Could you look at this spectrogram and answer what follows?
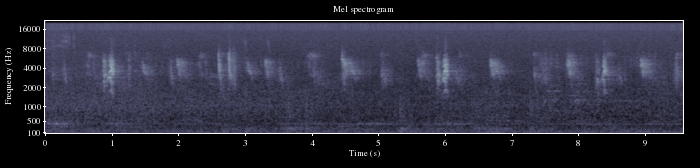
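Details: Eurasian tree sparrow recorded on 28 April 2022. Short, faint chirps are scattered irregularly across the clip, some in quick pairs. A steady low rumble of background noise sits underneath.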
